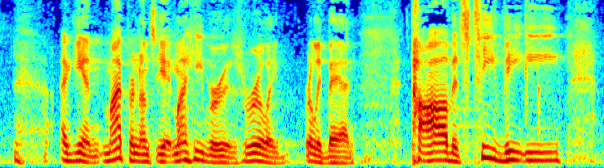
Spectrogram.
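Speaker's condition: No condition

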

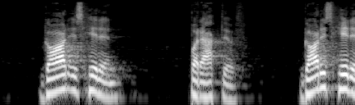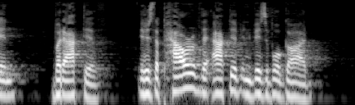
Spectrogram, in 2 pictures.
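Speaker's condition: No condition

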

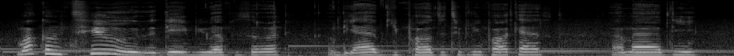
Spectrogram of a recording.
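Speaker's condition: Cerebral palsy; uses wheelchair

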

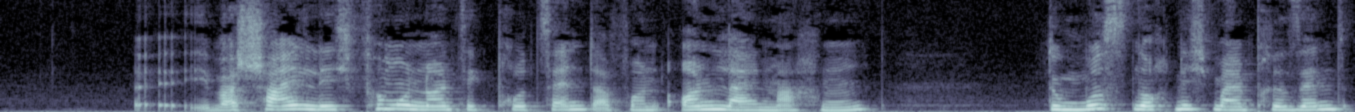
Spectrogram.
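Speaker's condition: No condition

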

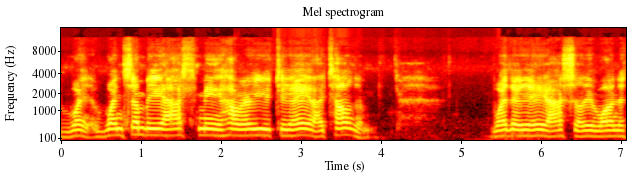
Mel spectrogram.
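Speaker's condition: Head and neck cancer surgery; crooked head since

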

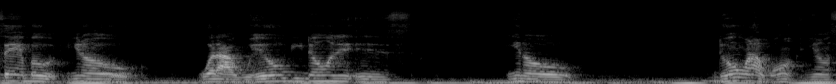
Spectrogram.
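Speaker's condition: Stuttering; prolonged sounds

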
